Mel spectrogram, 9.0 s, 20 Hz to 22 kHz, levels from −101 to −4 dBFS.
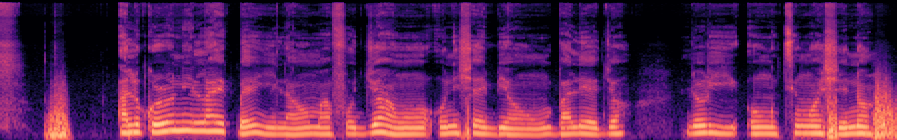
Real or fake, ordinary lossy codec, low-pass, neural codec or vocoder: fake; none; none; vocoder, 48 kHz, 128 mel bands, Vocos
